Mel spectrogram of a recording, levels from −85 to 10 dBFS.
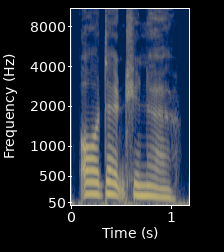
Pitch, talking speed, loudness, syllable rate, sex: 170 Hz, 200 wpm, -17 LUFS, 4.8 syllables/s, female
